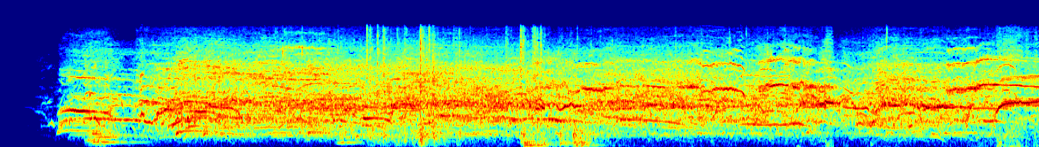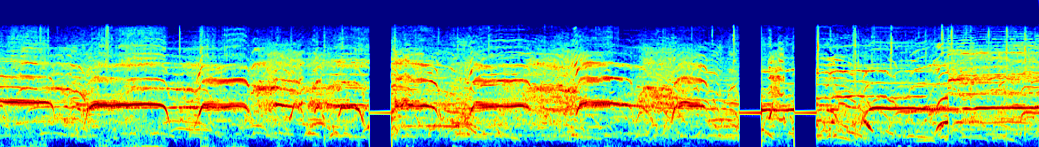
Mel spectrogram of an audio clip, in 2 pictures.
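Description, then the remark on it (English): A dense crowd of young American university students shouting, whooping and cheering at once, loud and sustained for nearly half a minute, with shrill screams and chanting voices overlapping in a chaotic roar. “These are young Americans, a university of higher education and learning, and listen to what they sound like.”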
